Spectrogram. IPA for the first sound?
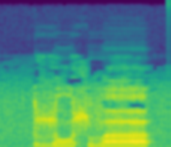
ɮ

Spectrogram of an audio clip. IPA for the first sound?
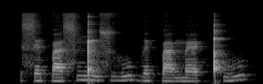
s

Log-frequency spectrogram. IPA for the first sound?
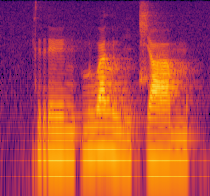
k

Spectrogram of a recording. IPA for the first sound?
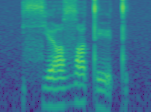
sʲ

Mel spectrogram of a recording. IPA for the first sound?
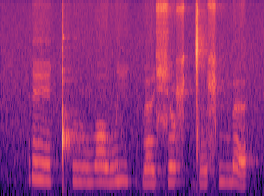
ɾ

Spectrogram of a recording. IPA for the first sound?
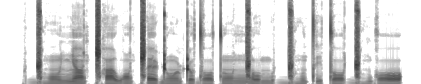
ɡ͡ǁ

